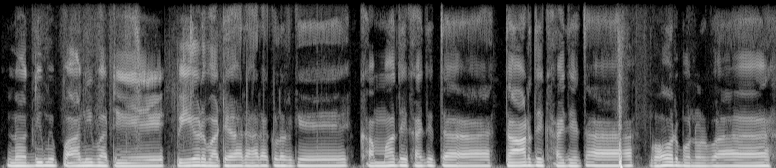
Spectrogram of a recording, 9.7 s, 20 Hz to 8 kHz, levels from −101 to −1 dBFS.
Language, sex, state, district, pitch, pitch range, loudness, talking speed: Bhojpuri, male, Uttar Pradesh, Gorakhpur, 145 Hz, 140-150 Hz, -19 LUFS, 105 wpm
